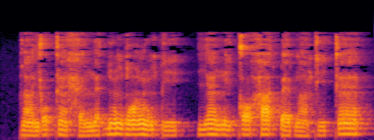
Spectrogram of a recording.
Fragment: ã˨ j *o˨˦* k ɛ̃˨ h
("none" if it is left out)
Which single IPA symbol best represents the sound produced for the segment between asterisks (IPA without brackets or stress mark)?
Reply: o˧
